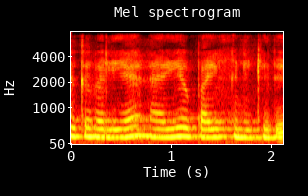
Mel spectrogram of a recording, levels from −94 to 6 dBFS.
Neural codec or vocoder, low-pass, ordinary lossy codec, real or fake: codec, 44.1 kHz, 7.8 kbps, Pupu-Codec; 7.2 kHz; none; fake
